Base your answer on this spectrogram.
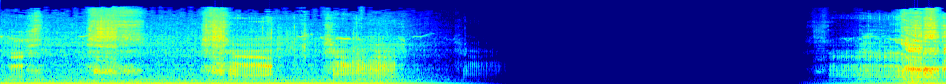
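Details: Impala giving rasping, roar-like bursts repeated several times a second over about four seconds, then silence before one loud harsh burst returns.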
